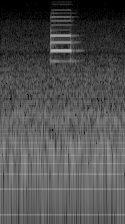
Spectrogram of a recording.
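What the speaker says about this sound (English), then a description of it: "So our alarm went, and the heater turned off, and now our text is red. So the beep will happen until the temp goes back to normal." A single short electronic beep from a DIY aquarium controller's temperature alarm, clear and steady over a quiet background hum.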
